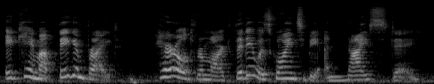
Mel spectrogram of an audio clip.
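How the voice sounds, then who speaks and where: A woman reading a picture book aloud like a teacher, animated and dramatic, with guiding asides to young listeners. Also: fairly high pitch, moderate pace, slight background noise.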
